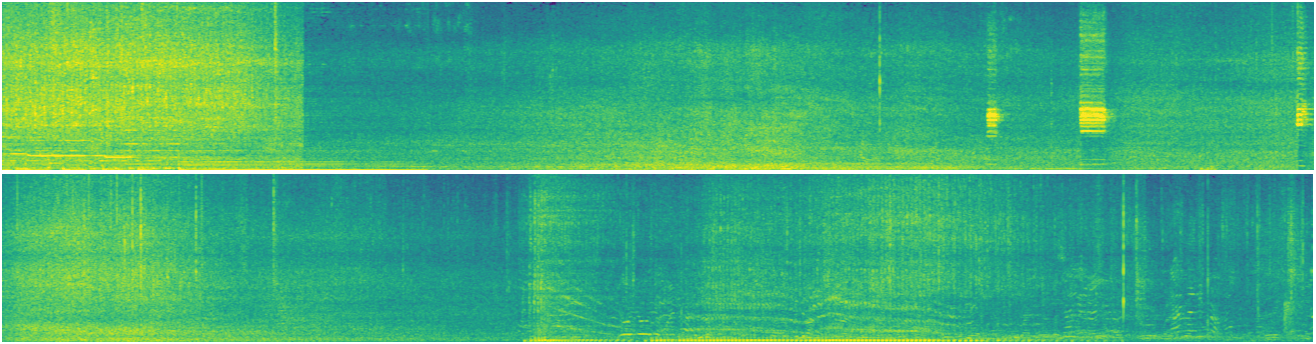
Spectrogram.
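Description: Decorated Mahindra Bolero jeeps driving past on a road: engine and tyre noise swells and fades as they pass, with a couple of short horn toots about midway.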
